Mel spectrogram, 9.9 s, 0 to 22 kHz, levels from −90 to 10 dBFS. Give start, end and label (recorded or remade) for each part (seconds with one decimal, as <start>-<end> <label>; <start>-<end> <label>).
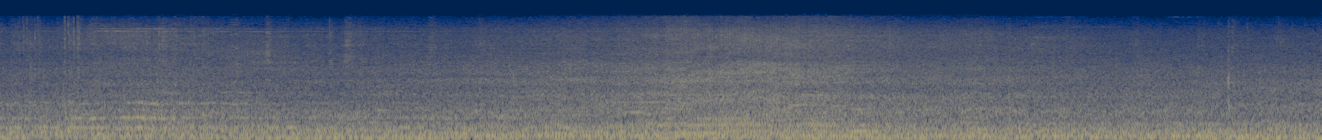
0.0-4.0 recorded; 4.0-5.0 remade; 5.0-9.9 recorded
